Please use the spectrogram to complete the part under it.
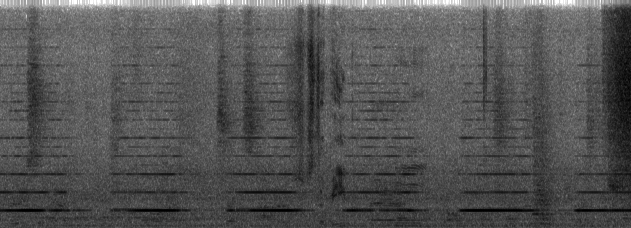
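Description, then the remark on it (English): A large Dublin city bus idles and passes by with a deep engine rumble while its reversing alarm sounds a steady series of loud, high beeps about once a second, against background street noise. “And we'll let the bus go by.”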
